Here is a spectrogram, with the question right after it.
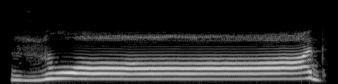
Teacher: یہ حروف موٹا پڑھیں گے، یعنی یہ حروف مستعالیہ میں سے ہے، اس کو یہ موٹا کر کے پڑھیں گے۔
